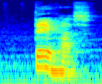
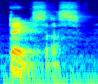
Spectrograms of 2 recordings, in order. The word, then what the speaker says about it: Texas: Por tanto, también debemos decir Texas y no Texas. Es válido recordar que en estos casos es incorrecto, más que recordar, mejor insistir en que en estos casos es incorrecto pronunciar la X con ese sonido de KS que generalmente usamos para pronunciar la X en otras palabras.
